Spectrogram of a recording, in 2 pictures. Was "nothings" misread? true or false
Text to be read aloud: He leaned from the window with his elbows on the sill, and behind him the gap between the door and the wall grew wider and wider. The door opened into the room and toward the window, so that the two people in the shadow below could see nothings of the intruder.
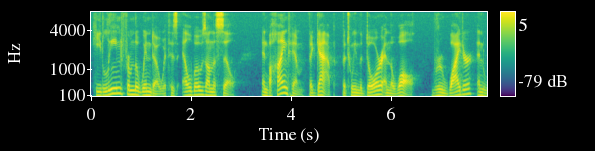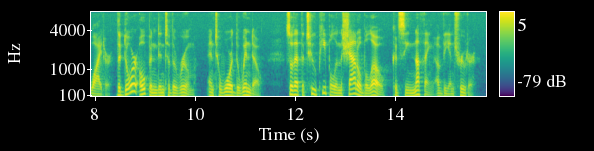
true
